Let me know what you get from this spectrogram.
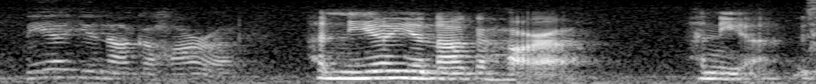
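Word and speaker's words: Hanya: want to look it up so I'm not pronouncing it wrong yagara hania yagara hania is how you say her first name I've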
